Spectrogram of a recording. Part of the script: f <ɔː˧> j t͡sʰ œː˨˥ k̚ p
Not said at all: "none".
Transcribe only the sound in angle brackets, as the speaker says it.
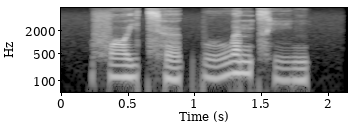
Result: ɔː˧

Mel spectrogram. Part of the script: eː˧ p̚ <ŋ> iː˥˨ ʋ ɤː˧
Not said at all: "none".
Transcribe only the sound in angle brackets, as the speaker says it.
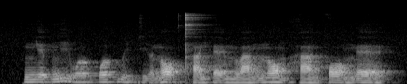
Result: ŋ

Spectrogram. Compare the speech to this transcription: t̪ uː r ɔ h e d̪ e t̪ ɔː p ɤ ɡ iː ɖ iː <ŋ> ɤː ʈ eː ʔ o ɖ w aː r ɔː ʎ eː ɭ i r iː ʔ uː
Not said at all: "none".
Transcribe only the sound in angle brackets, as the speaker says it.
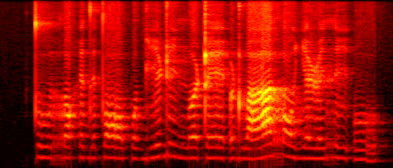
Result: ŋ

